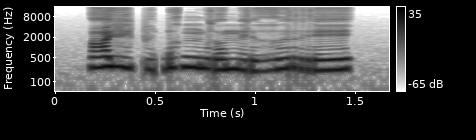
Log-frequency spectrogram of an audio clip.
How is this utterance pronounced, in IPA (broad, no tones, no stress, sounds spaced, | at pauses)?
ɑ vʲ e p i ɓ ɯ ŋ͡m u ɾ o mʲ o ɾ ɯ ɦ ɯ r e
